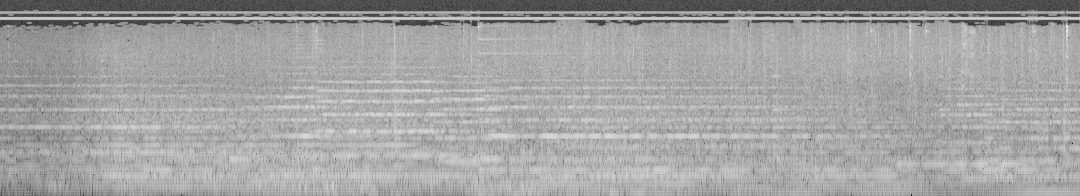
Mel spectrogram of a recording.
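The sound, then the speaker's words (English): Steady, heavy rain pours down during a storm with lightning, with sustained tonal sounds running underneath and no distinct thunderclaps standing out. No one speaks. “A pickup truck speeds along the road, sliding in the mud. Lightning flashes.”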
